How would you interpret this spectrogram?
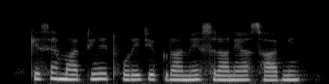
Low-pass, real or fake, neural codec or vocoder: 7.2 kHz; fake; codec, 16 kHz, about 1 kbps, DyCAST, with the encoder's durations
